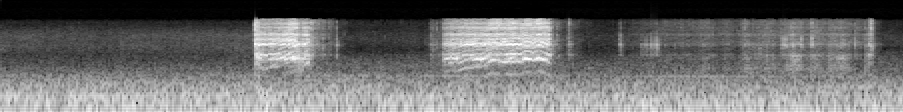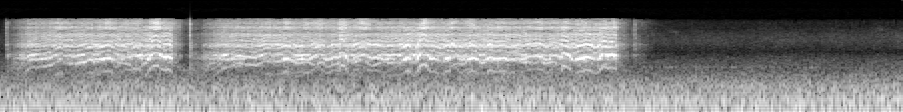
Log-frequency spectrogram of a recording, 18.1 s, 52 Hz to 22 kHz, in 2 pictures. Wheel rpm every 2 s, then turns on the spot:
0, 20, 40, 20, 20, 80, 100, 90, 0.
6-8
